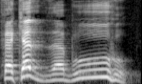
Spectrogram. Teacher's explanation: Dal has a shadda double sound and pronounce the dal with the softer tone.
